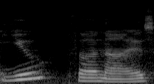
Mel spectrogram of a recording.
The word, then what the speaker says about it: euthanize: And in this syllable, the th syllable, the letter A is vowel schwa. It's a reduced vowel. So it doesn't say a or ah, anything A related. It just says euthanize.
